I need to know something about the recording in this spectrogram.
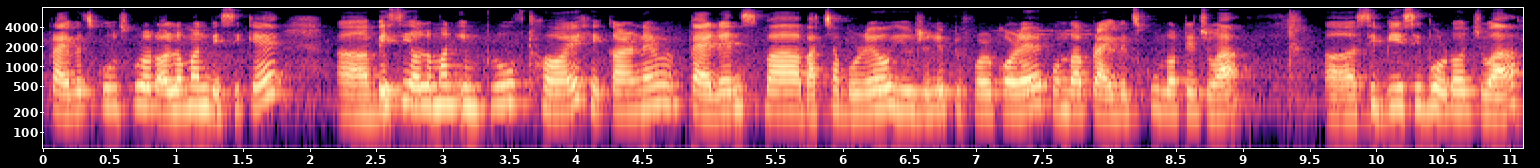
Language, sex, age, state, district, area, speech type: Assamese, female, 30-45, Assam, Kamrup Metropolitan, urban, spontaneous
